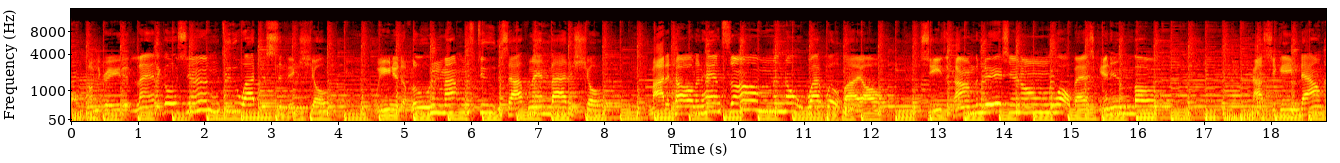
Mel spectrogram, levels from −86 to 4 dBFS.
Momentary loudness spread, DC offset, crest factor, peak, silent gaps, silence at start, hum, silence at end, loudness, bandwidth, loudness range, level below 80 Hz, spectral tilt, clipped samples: 5 LU; under 0.1%; 16 dB; -2 dBFS; none; 0 s; none; 0 s; -20 LUFS; 11.5 kHz; 2 LU; -28 dBFS; -5 dB/octave; under 0.1%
